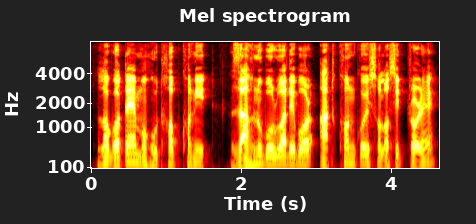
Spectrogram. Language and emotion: Assamese, neutral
